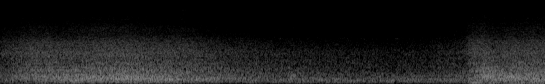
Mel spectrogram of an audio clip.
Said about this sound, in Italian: Però ecco, se vi chiedete che cos'è questo rumore di sottofondo, sì, sono onde del mare effettivamente.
